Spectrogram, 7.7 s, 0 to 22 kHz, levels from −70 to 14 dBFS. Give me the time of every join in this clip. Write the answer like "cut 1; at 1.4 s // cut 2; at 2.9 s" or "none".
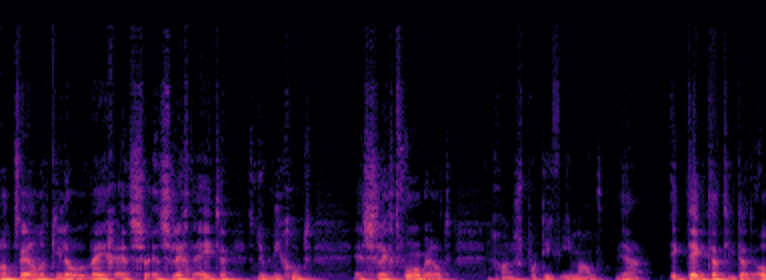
cut 1; at 4.8 s // cut 2; at 6.5 s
